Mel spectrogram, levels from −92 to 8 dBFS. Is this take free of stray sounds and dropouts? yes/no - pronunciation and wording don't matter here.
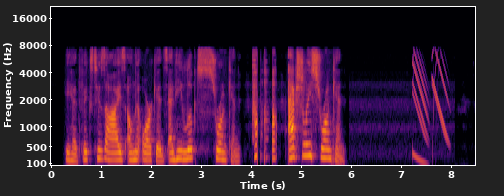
no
